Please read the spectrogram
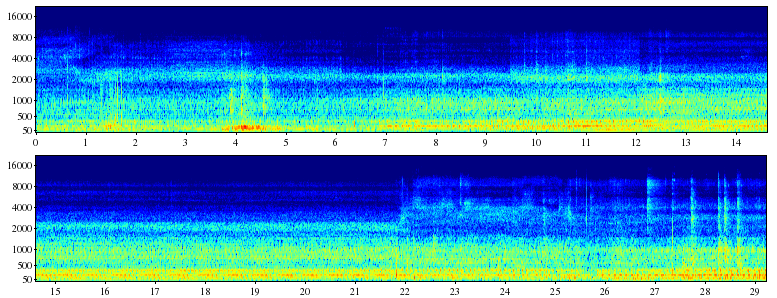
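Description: Front-load garbage truck's diesel engine running, with a knock about four seconds in. About seven seconds in the engine speeds up and holds a steady higher hum.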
